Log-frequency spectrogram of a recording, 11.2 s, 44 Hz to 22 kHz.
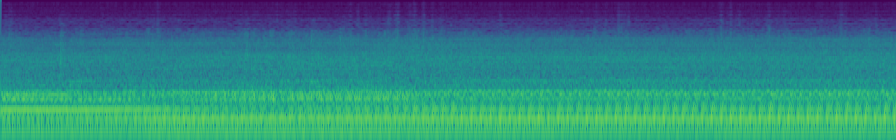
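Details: Newly installed Ford Coyote V8 with 214 miles, driven gently, about 22 mpg: smooth, deep, even rumble with a steady beat and no knocks or ticks. Normal running.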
